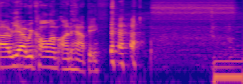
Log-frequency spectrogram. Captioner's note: laughs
